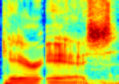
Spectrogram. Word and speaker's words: Karras: That was Karras. Karras. Not ASS. As. Yeah, Karras. Just one S as.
